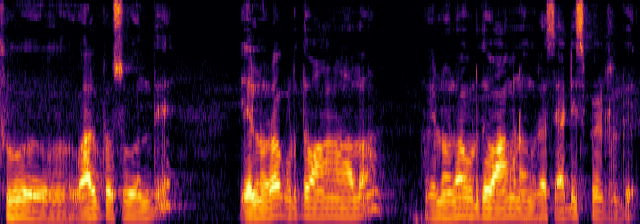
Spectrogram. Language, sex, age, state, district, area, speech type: Tamil, male, 60+, Tamil Nadu, Sivaganga, urban, spontaneous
